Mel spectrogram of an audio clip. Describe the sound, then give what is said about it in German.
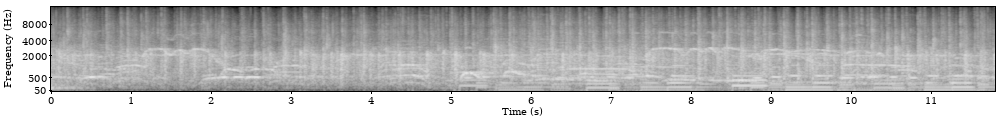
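Applause and clapping from an audience at a market anniversary celebration greet a live band, a steady wash of claps among voices, before the band begins playing with a bouncing bass line. “Applaus für die Löffelpiraten!”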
